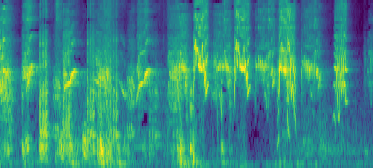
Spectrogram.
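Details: Javan myna calls used as a lure to draw wild birds: a dense run of harsh, scratchy squawks with short, high, thin whistles, delivered in rapid, irregular bursts with almost no pauses.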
